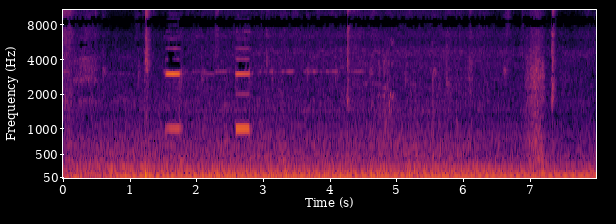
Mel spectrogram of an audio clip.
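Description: Two short electronic beeps about a second apart, near the start, from a Muni trolleybus at a stop, typical of its door-closing warning. Under them runs the bus's steady low hum, which swells a moment earlier, with a few faint clicks.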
